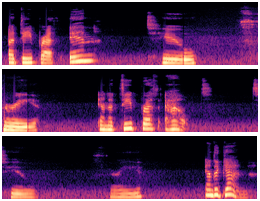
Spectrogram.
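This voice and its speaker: A woman playing a possessive, manipulative best friend and hypnotist in an ASMR roleplay, coaxing and condescending in a soft, intimate voice, speaking straight to the listener. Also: on the high side, highs cut off. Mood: soothing, controlling. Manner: slow, coaxing, condescending, with lingering pauses.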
